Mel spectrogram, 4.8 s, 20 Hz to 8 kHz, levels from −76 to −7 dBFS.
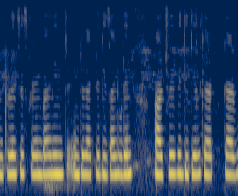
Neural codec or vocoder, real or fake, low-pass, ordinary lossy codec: none; real; 7.2 kHz; none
